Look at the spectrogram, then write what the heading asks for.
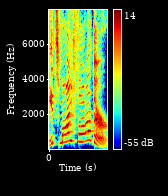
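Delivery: high, slow, indignant retorting tone.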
